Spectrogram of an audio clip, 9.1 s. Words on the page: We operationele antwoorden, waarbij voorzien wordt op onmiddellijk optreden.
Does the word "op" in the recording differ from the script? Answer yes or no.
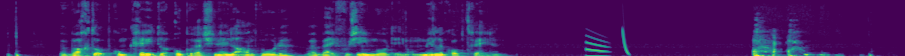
yes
